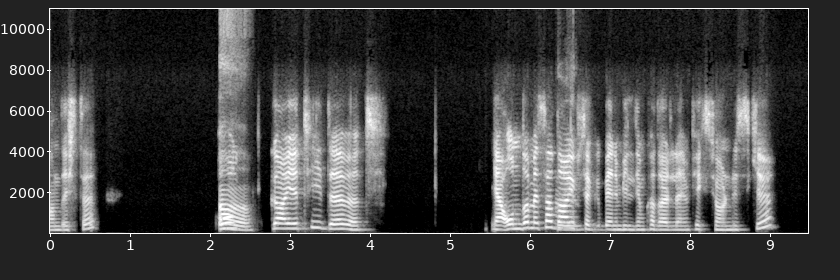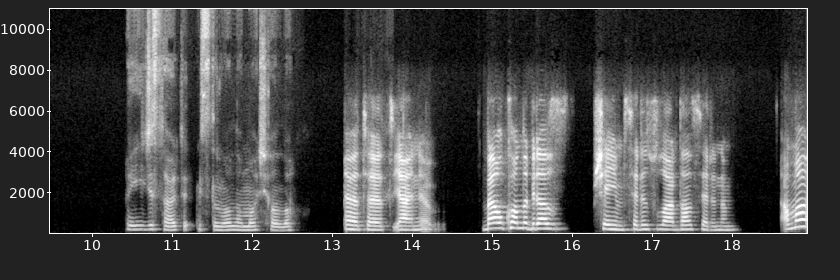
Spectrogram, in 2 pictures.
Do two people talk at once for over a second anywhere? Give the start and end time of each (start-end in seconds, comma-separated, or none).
none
